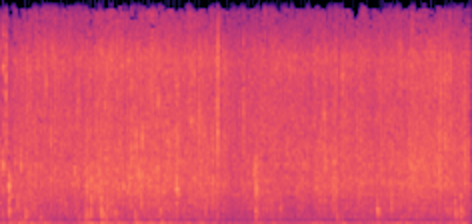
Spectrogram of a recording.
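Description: Boneless chicken pieces and rice cakes sizzling as they stir-fry in a nonstick wok, turned with a wooden spoon, with a steady hiss and a few light clicks and scrapes of the spoon.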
